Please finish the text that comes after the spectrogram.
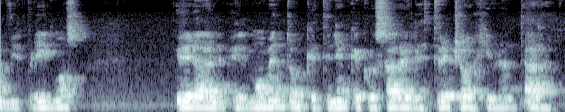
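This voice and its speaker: Slow-talking Argentine man, hesitant. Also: a little high, mellow, recorded from a distance, slight background noise. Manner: hesitant, many fillers and restarts. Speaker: interviewee. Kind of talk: relaxed personal recollection. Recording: roomy echo, voice off-mic, faint ambience.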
